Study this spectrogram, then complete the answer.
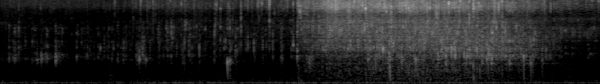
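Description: Red wine torrijas fry in hot oil with a soft, steady bubbling sizzle that grows louder and fuller midway, close and continuous with occasional faint clicks.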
